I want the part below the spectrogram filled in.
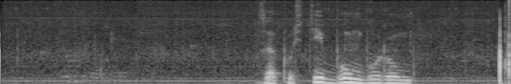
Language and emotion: Russian, neutral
